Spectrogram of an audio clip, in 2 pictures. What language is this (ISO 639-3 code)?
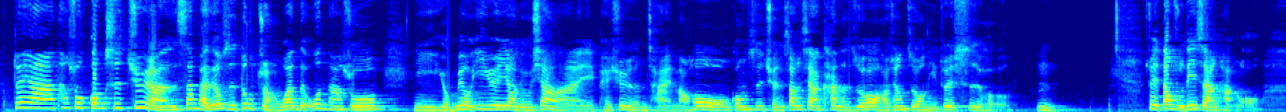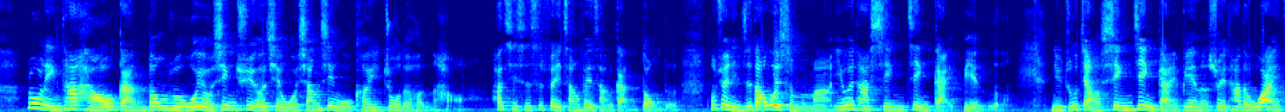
zho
